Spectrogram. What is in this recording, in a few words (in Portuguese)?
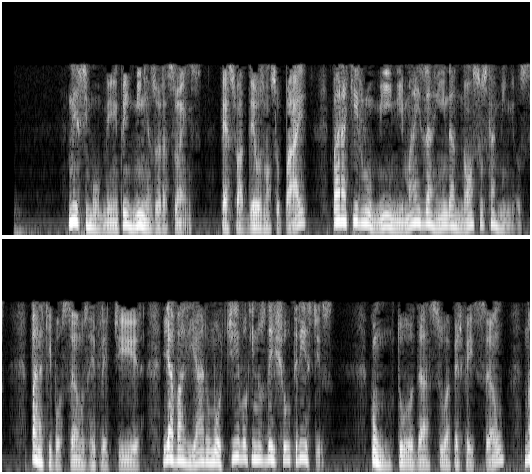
DESCULPAS IRMÃO EM CRISTO (M); masc; Telemensagens 2017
